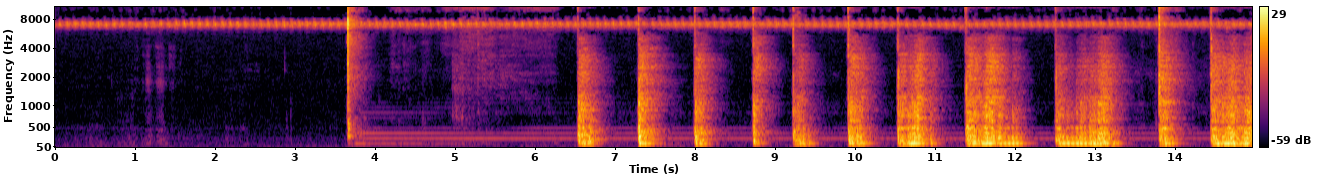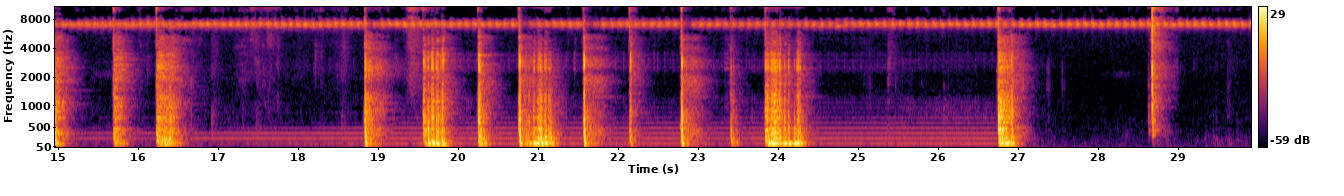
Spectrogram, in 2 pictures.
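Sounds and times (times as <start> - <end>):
mains hum buzzing: 0.0 - 29.9
loud amplifier thumps and bursts: 6.5 - 16.7, 18.6 - 26.1, 26.7 - 27.1.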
